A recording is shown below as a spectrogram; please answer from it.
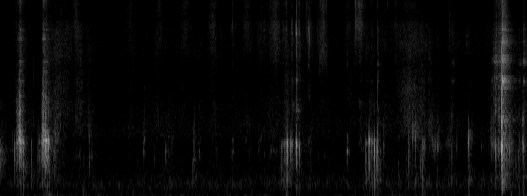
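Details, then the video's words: Shepherd mix named Moose, a female dog, eating a bone in a quiet room: scattered sharp clicks and crunches of teeth on bone every second or two, with quiet gaps between bites. "SHEPHERD EATING BONE ASMR"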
